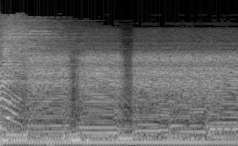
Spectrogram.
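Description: Live rock band playing loud: electric guitars holding chords that change a few times over a steady low bass note, with a short falling slide right at the start.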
